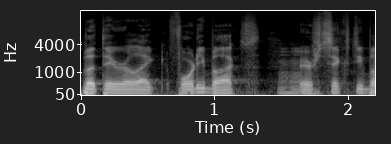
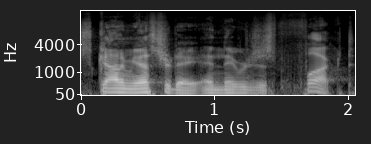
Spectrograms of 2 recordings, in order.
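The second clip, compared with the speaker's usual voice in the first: ordinary delivery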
